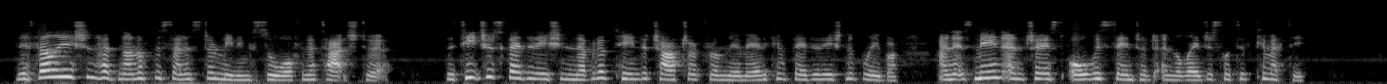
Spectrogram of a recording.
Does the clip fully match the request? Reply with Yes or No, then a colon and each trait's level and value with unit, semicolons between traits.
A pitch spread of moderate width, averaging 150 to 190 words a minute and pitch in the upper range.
Yes: average, 3.4 semitones; average, 155 wpm; high, 240 Hz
